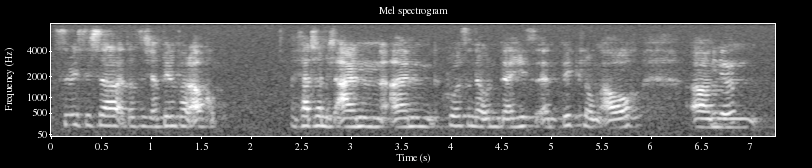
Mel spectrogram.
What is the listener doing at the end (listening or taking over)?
listening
